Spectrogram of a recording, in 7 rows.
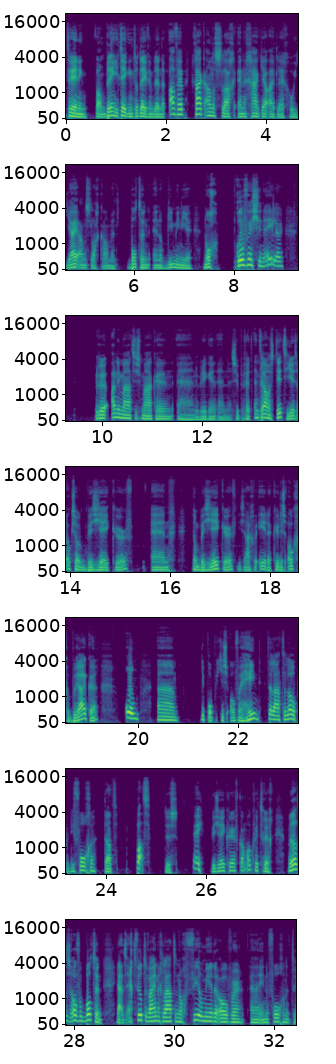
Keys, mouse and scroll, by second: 27.4-27.8 scroll down 1, 28.1 shift+middle click, 29.8 click, 31.4 g.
